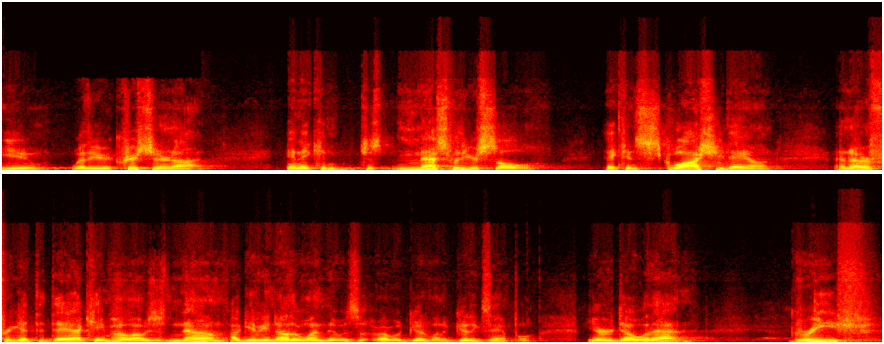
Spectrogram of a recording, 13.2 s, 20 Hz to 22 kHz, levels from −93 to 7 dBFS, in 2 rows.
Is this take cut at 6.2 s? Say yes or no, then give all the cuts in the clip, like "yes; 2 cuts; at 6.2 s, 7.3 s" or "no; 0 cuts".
no; 2 cuts; at 8.3 s, 10.9 s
